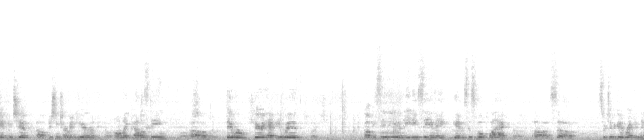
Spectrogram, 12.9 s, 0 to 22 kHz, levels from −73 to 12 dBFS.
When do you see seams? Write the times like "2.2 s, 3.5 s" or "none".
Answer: 3.7 s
